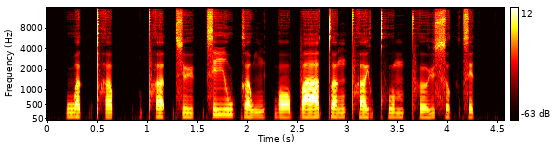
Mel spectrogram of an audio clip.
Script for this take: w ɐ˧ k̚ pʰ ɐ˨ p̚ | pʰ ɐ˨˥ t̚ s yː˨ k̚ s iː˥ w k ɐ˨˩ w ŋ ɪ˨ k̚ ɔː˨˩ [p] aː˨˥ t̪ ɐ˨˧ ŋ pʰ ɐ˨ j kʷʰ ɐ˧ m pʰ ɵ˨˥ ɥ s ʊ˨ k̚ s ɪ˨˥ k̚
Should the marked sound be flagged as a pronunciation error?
no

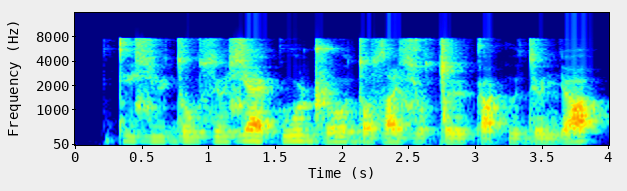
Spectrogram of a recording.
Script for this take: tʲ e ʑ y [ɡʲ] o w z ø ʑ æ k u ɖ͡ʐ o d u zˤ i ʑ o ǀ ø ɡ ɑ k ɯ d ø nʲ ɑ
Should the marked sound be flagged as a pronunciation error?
yes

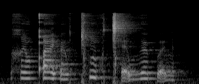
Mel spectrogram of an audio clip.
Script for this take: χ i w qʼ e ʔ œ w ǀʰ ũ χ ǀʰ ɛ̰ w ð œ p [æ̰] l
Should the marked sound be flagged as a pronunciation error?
yes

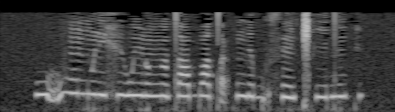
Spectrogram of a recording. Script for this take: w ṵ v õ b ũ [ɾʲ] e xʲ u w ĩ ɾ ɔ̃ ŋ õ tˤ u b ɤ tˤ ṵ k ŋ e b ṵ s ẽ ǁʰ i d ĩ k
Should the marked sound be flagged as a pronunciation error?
no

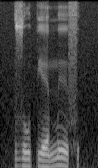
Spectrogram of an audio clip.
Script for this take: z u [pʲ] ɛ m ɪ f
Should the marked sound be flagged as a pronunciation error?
no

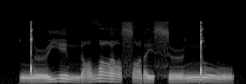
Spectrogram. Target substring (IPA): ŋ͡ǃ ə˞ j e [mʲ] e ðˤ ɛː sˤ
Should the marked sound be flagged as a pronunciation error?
yes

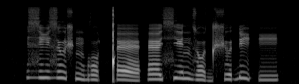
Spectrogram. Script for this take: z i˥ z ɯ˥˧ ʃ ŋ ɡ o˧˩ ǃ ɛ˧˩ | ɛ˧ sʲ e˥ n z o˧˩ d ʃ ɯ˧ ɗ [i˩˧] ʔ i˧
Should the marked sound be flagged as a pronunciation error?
yes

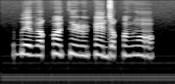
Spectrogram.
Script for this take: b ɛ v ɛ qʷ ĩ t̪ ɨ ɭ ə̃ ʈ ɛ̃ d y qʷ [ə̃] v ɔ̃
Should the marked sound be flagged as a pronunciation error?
no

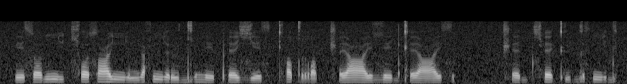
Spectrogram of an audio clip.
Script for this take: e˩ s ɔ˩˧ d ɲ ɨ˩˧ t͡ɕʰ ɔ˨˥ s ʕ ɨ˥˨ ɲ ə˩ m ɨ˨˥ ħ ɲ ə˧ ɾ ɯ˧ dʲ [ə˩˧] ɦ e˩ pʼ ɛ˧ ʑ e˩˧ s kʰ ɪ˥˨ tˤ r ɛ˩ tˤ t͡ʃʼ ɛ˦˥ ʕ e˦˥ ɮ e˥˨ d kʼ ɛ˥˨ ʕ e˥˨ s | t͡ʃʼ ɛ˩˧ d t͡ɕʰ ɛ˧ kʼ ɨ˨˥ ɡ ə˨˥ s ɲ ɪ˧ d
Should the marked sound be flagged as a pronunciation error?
yes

